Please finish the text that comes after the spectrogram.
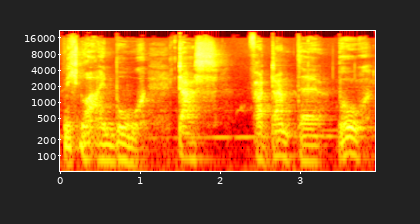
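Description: An actor playing a grandiose, commanding boss in a radio drama, declaiming with pompous, visionary emphasis. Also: male voice, deep voice, fairly even intonation, drawn-out words, a bit bright, reverberant, a little hiss or hum, full character voice. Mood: impassioned.

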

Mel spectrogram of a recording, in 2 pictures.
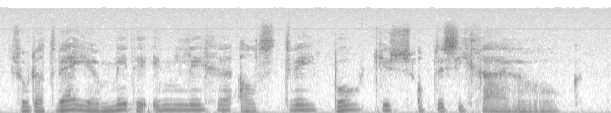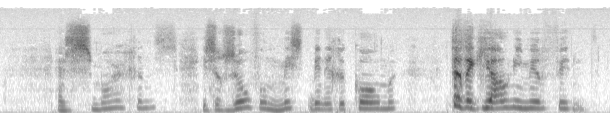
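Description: An actor in a Dutch radio play playing a childlike, eager, dreamy young man, naive and insistent, with a husky voice. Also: fairly high pitch. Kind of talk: Dutch radio drama acting.

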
